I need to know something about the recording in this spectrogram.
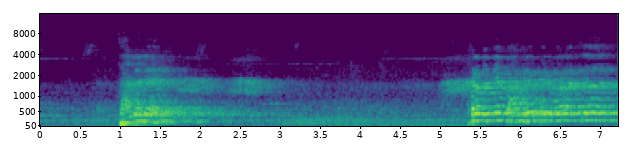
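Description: An elderly man speaks into a microphone over loudspeakers.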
